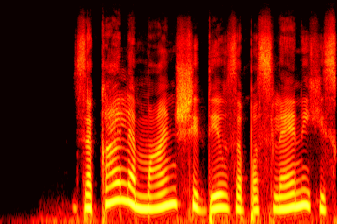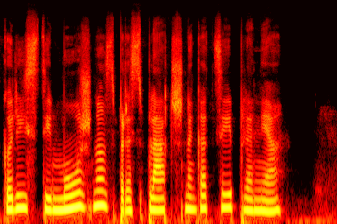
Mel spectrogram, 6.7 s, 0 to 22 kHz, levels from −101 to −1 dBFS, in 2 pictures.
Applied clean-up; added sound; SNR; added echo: neural mask model Resemble Enhance denoiser.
